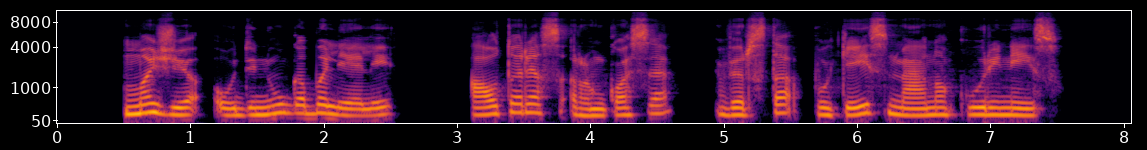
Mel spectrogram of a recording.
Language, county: Lithuanian, Vilnius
